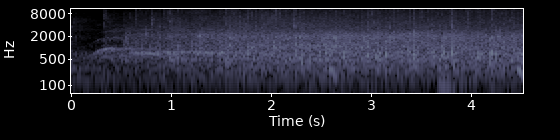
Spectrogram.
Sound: attendees applauding

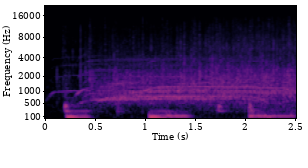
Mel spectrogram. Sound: cheering

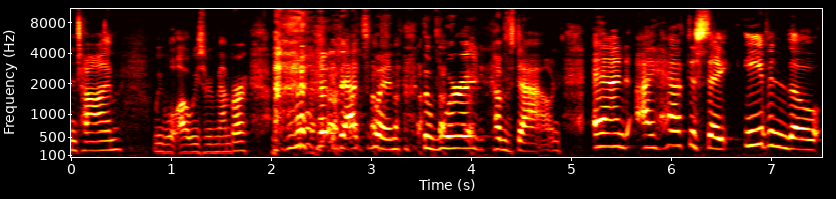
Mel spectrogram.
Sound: laughter

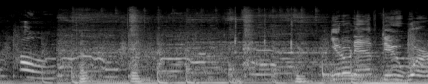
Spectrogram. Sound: humming along

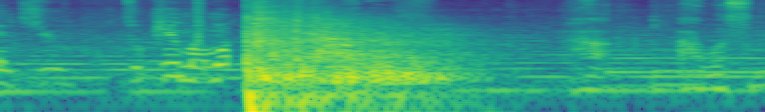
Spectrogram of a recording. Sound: gun fires

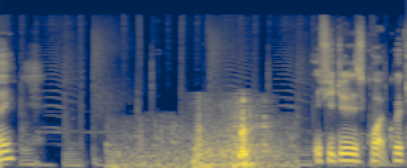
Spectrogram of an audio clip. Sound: slow motion sound

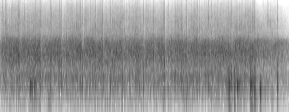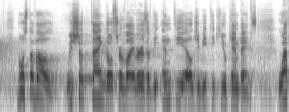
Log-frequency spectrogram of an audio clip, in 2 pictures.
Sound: applause

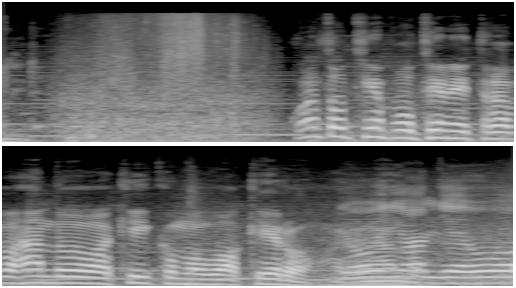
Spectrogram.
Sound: both speaking Spanish

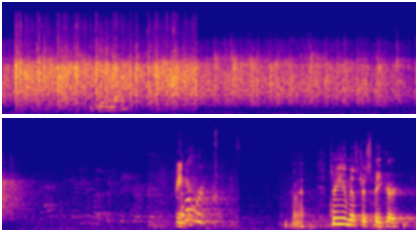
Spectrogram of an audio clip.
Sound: applause

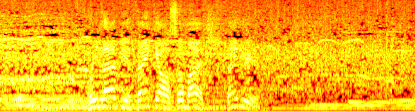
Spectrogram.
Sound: audience cheering

